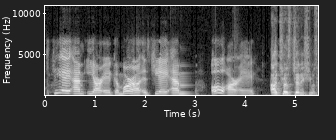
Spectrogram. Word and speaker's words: Gamora: the only difference is that there's not Oh pronounce it Gamora I don't like this character so why the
